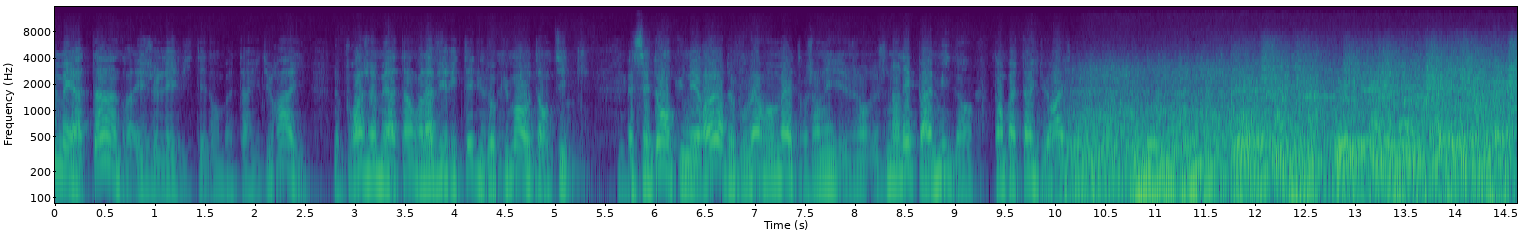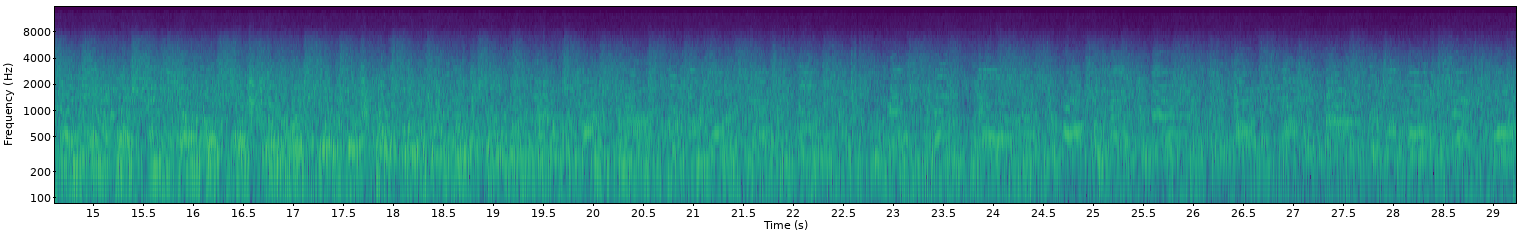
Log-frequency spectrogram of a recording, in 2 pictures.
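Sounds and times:
speech: 0:00.0 - 0:13.5
train passing through a station in the evening: 0:03.0 - 0:05.2, 0:09.8 - 0:29.2.

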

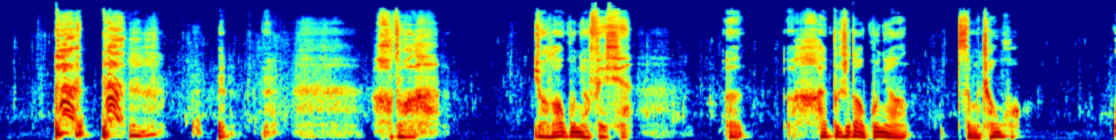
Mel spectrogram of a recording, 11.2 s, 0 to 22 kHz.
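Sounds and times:
speech: 0:00.6 - 0:01.4, 0:04.0 - 0:04.3, 0:05.5 - 0:06.6, 0:07.3 - 0:10.3
man coughing: 0:00.6 - 0:02.8.

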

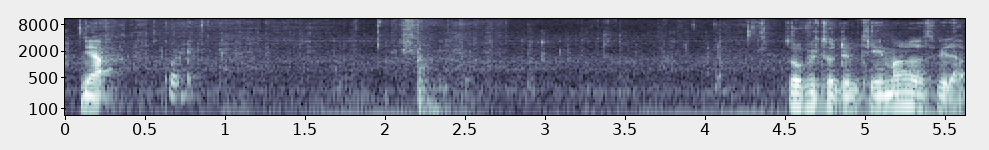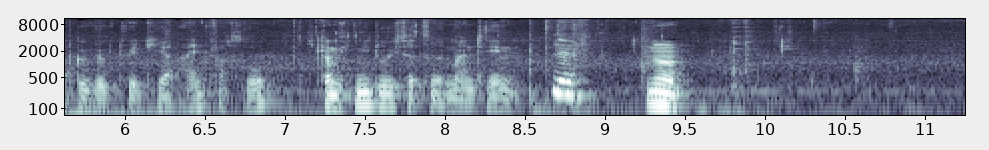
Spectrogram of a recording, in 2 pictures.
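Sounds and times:
low hum: 0:00.0 - 0:11.2
speech: 0:00.1 - 0:00.9, 0:04.5 - 0:09.6
person chewing food close to microphone: 0:00.4 - 0:04.8, 0:06.5 - 0:07.6, 0:08.6 - 0:11.0.

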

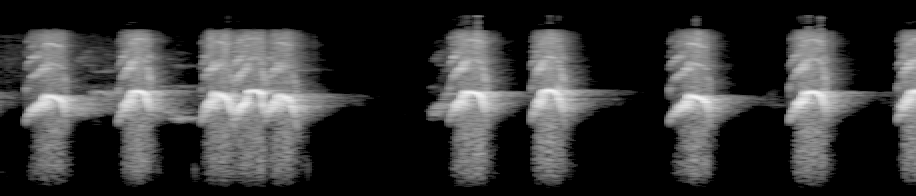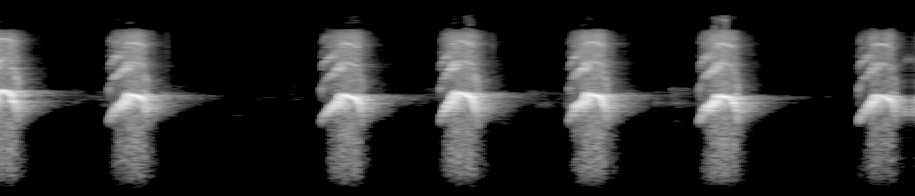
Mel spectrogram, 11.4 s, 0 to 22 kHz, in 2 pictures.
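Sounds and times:
cockatiel whistling training song: 0:00.2 - 0:02.0, 0:02.8 - 0:06.9, 0:07.8 - 0:10.6, 0:11.2 - 0:11.4.

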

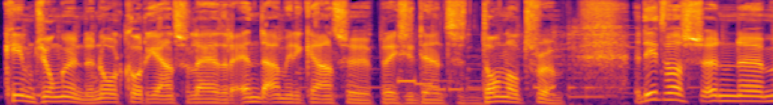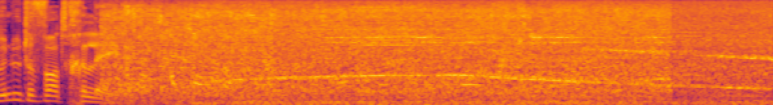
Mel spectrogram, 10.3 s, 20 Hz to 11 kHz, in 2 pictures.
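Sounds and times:
speech: 0:00.1 - 0:06.8
sirens of delegation motorcades wailing in Hanoi: 0:05.8 - 0:10.2
loud dense roar of street traffic in Hanoi: 0:06.5 - 0:10.2.

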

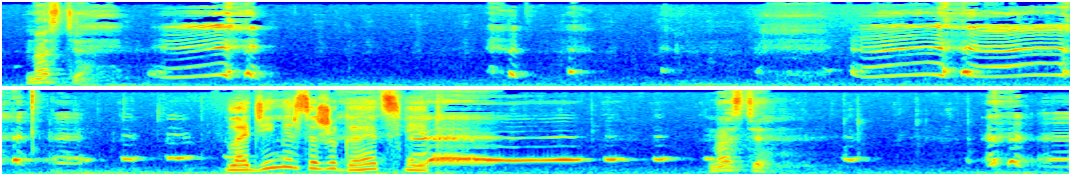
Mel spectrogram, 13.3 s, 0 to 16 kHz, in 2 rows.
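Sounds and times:
speech: 0:00.2 - 0:00.8, 0:08.1 - 0:09.5, 0:11.1 - 0:11.6
girl crying: 0:01.0 - 0:01.8, 0:04.8 - 0:08.0, 0:09.2 - 0:11.1, 0:12.7 - 0:13.3.

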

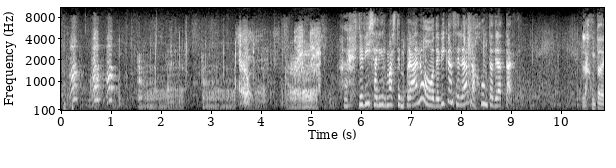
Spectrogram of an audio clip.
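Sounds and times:
ugly dog growling: 0:01.5 - 0:05.4
speech: 0:06.0 - 0:09.2, 0:10.4 - 0:10.8.

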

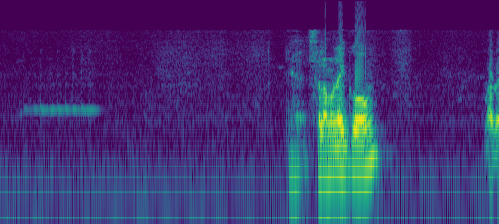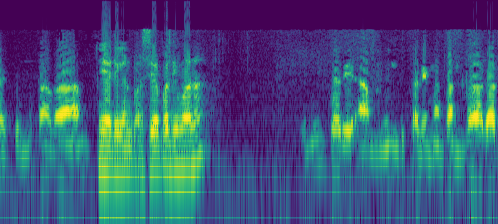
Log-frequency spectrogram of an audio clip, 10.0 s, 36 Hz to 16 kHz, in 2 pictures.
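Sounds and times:
faint low hum: 0:00.0 - 0:09.9
steady electronic telephone tone of an incoming call: 0:00.2 - 0:01.1
speech: 0:02.9 - 0:03.9, 0:04.8 - 0:07.2, 0:08.0 - 0:09.9.

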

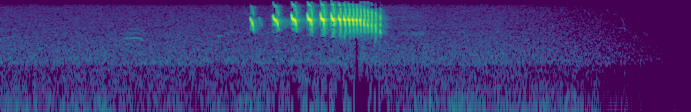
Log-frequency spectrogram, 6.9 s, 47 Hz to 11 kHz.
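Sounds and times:
Firewood-gatherer Anumbius annumbi chattering call: 0:02.5 - 0:03.8.

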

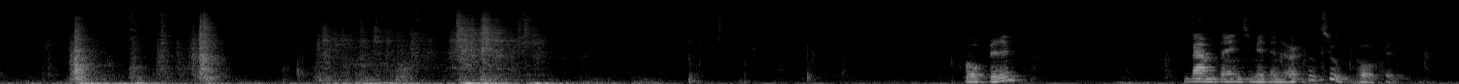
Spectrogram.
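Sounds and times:
prison cell door being unlocked and opened: 0:00.7 - 0:02.4, 0:03.2 - 0:06.0
speech: 0:09.7 - 0:10.3, 0:11.8 - 0:14.1.

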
